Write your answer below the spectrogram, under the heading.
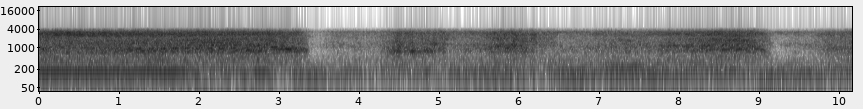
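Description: Heavy lorry's diesel engine under hard throttle, its drive wheels spinning on snow with a loud hiss: the lorry has lost traction on the slope. The sound drops off sharply about three seconds in, then picks up again in uneven surges.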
